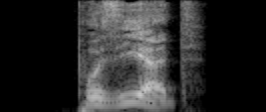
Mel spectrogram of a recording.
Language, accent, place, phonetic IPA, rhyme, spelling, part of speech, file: German, Germany, Berlin, [poˈziːɐ̯t], -iːɐ̯t, posiert, verb, De-posiert.ogg
- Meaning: 1. past participle of posieren 2. inflection of posieren: third-person singular present 3. inflection of posieren: second-person plural present 4. inflection of posieren: plural imperative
